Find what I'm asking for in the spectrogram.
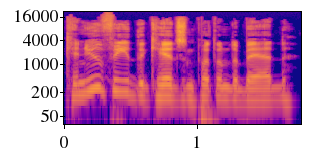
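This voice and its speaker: A male narrator voicing a busy, distracted working wife, talking fast and apologetically. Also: on the high side, animated, no echo, studio quality, pitched above the performer's own voice, natural voice. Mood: hurried, apologetic. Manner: hurried, apologetic, breezy.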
